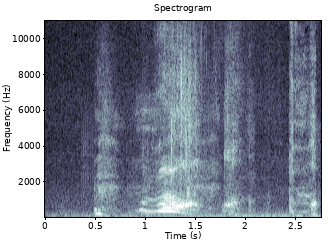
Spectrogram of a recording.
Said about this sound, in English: His face is covered in sticky-looking gore as he coughs up more deep red fluid onto the straw-covered ground.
